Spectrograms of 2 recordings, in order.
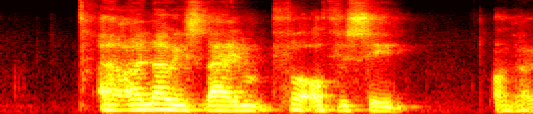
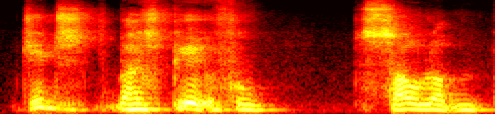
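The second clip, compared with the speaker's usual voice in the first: ordinary talk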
